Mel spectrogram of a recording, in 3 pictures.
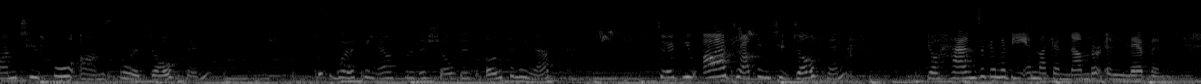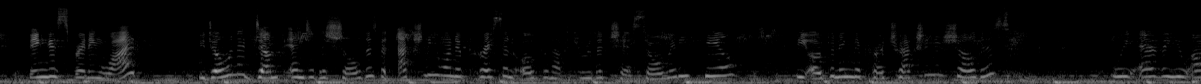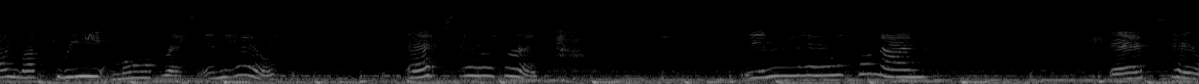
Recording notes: recorded live and outdoors.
